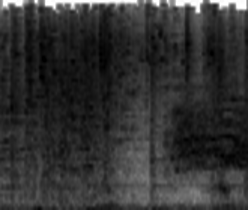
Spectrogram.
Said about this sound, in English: The windows burst inward in a shower of glass, and bladed feathers and an enormous steel-gray shape knocked me to the ground.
